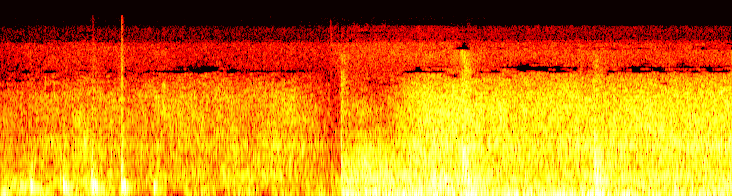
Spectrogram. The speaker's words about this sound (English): I don't know a lot about underwater sounds, but it sounds like someone banging on a tiny submersible. I don't know if it's real or not, but anyway.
